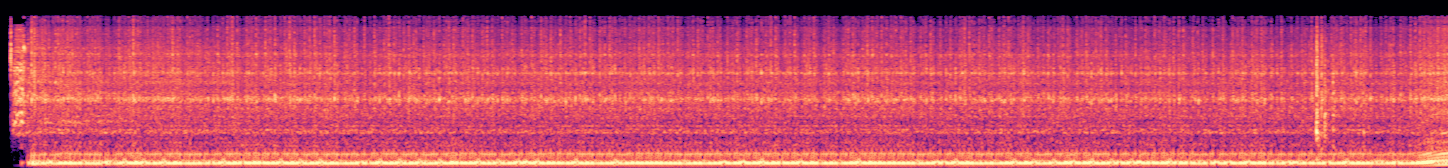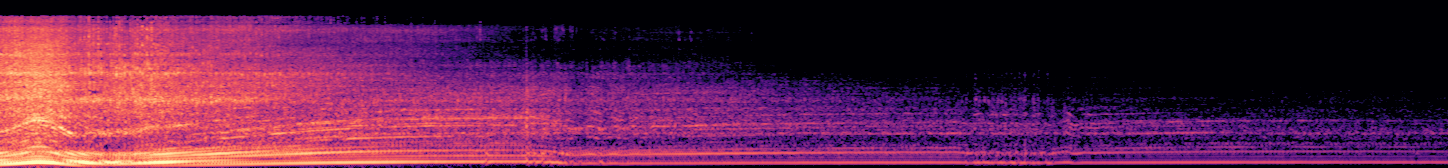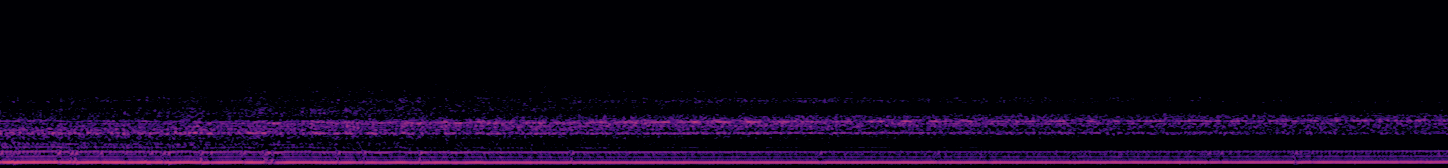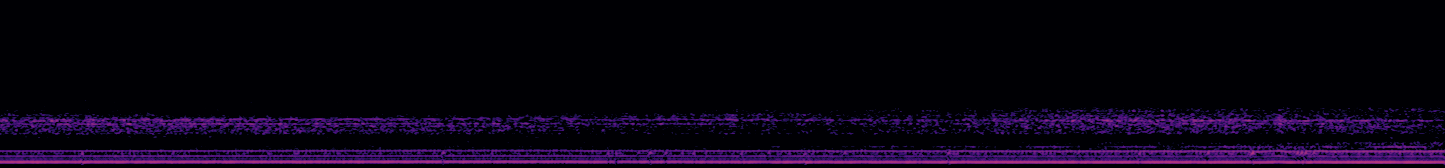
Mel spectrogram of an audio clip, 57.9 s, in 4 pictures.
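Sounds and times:
motorcycle starting, idling and driving away: 0:00.1 - 0:26.8.

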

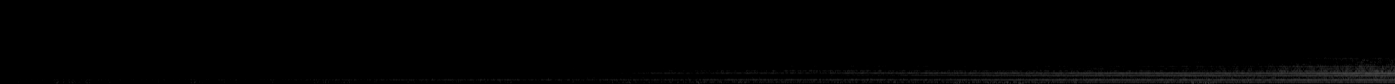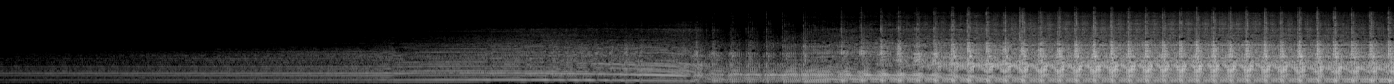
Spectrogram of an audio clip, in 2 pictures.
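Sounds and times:
motorcycle approaching and turning off: 0:13.5 - 0:27.8.

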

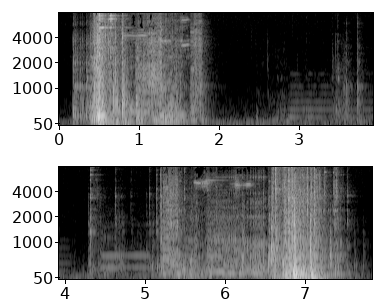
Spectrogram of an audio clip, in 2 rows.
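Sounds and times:
wooden door opening and closing with creak: 0:00.2 - 0:01.9, 0:04.7 - 0:07.6.

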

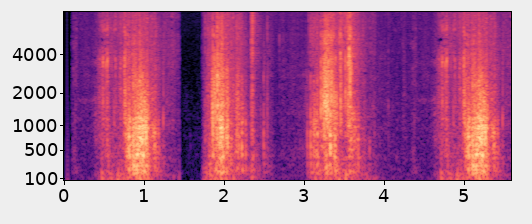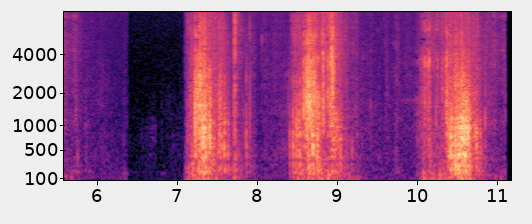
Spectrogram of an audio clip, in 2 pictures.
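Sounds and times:
wooden object dragged across the floor: 0:00.2 - 0:03.9, 0:04.6 - 0:05.8, 0:07.1 - 0:09.3, 0:10.0 - 0:11.1.

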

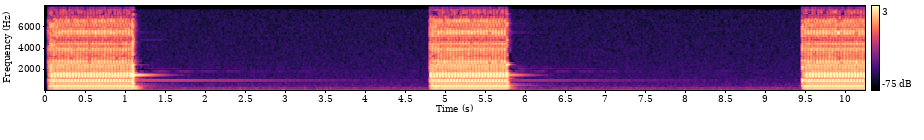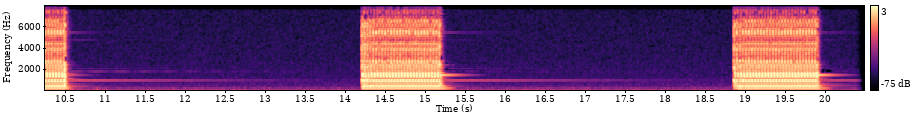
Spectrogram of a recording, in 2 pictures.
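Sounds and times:
phone ringing: 0:00.0 - 0:01.4, 0:04.8 - 0:06.0, 0:09.5 - 0:10.7, 0:14.2 - 0:15.4, 0:18.9 - 0:20.2.

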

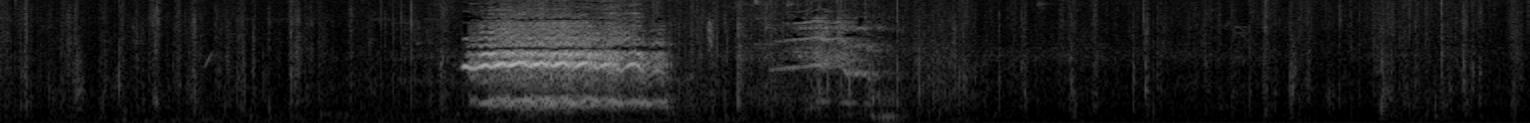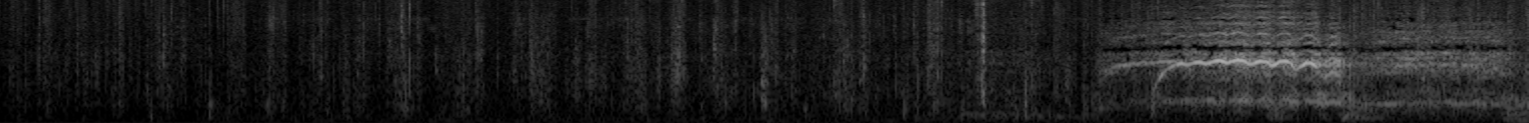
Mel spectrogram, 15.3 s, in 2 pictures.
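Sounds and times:
horse whinnying: 0:02.3 - 0:04.6, 0:13.1 - 0:15.2.

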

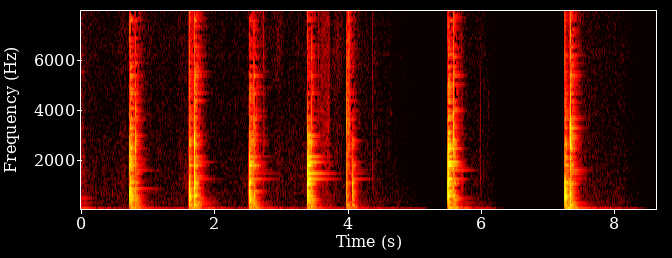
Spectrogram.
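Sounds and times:
footsteps in shoes on a metal floor: 0:00.7 - 0:01.0, 0:02.5 - 0:04.3.

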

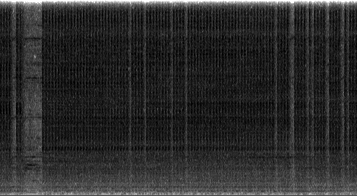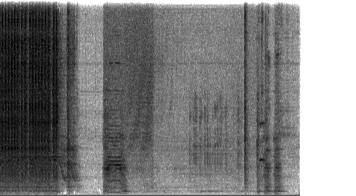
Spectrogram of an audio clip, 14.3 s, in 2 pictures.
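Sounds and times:
matrix printer: 0:00.0 - 0:09.8, 0:12.1 - 0:12.9.

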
